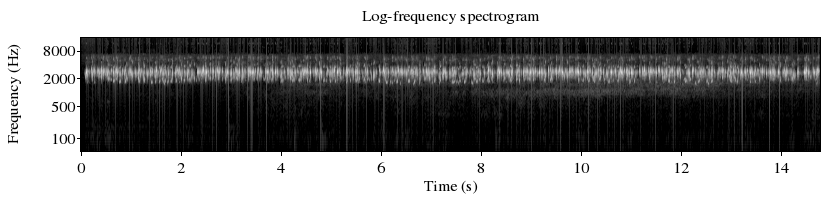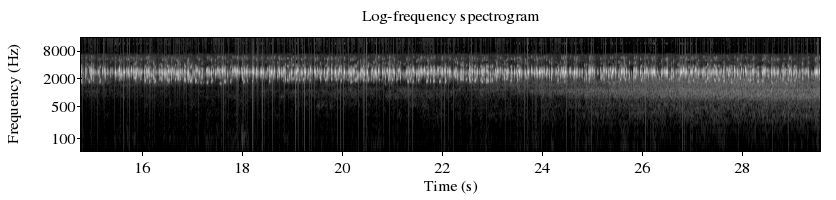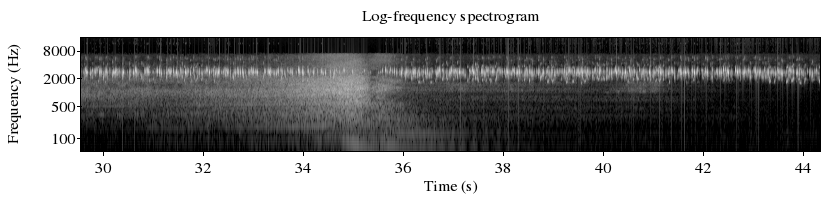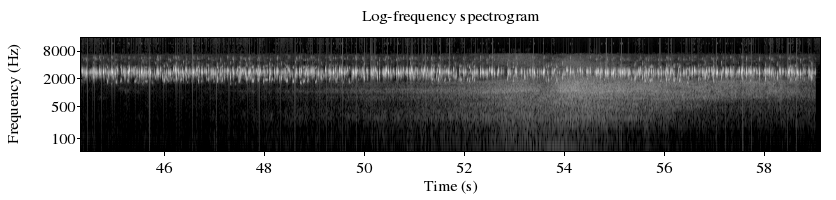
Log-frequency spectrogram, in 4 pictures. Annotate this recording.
frogs in the ditch along Jonkershoek Road, Stellenbosch, Western Cape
